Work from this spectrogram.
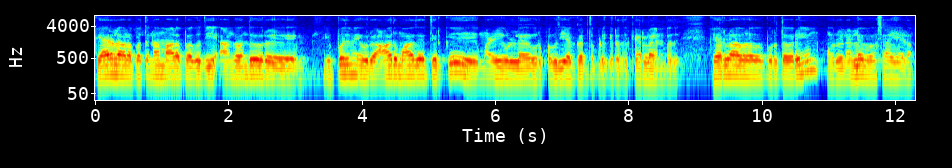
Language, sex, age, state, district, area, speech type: Tamil, male, 30-45, Tamil Nadu, Cuddalore, rural, spontaneous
